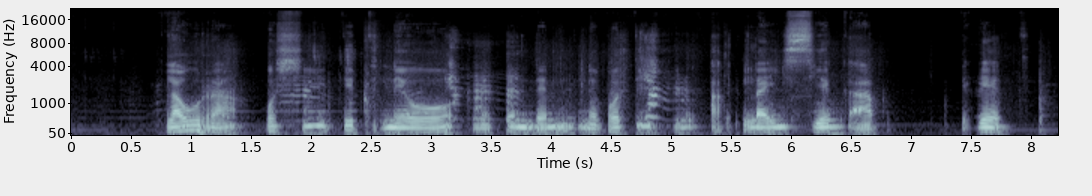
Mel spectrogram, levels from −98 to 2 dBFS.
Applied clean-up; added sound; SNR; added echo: neural mask model RNNoise.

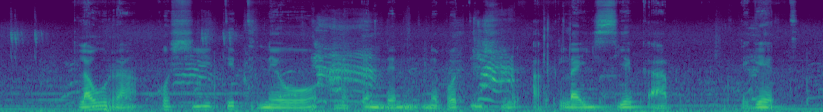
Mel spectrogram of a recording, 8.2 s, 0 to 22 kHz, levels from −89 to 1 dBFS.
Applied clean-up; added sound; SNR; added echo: none; Bird; 7 dB; none.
